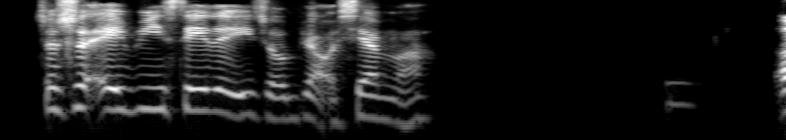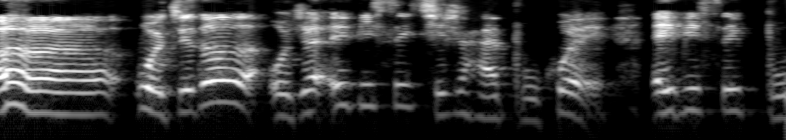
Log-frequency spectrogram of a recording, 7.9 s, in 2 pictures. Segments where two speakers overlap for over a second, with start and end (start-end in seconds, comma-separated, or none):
none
